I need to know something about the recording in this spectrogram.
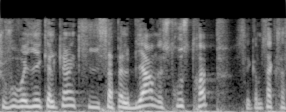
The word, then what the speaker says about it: Bjarne Stroustrup: En bas à gauche, vous voyez quelqu'un qui s'appelle Bjarne Stroustrup, c'est comme ça que ça se prononce.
